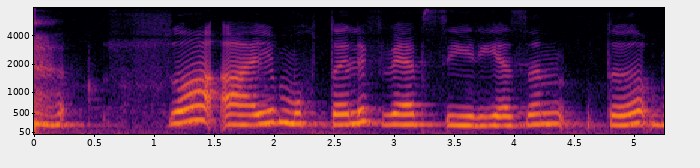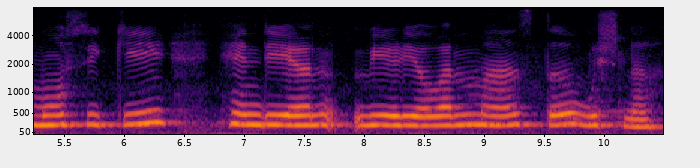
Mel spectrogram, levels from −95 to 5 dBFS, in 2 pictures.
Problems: background conversations at intervals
